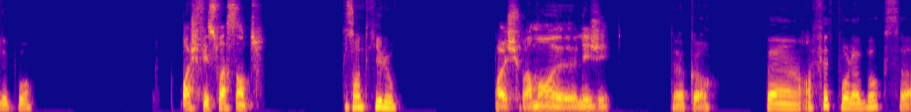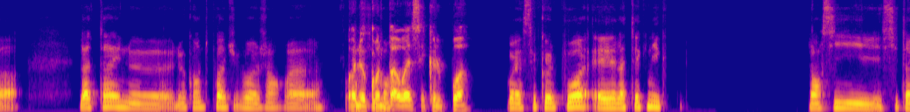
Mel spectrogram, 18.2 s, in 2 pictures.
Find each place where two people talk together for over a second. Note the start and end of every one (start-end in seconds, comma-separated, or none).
none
